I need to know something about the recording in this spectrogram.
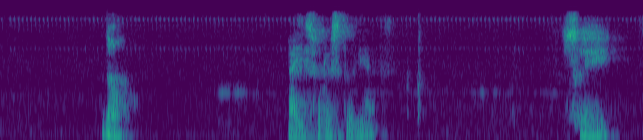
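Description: A young woman speaks softly close by in short bursts.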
